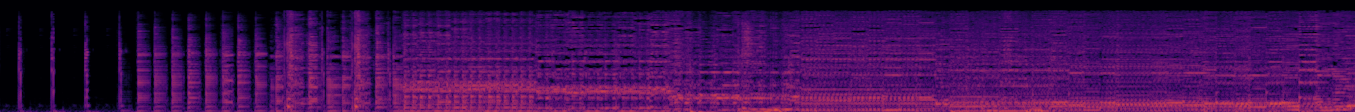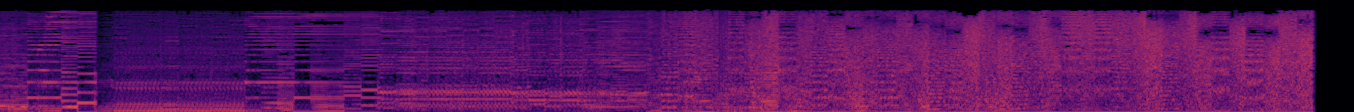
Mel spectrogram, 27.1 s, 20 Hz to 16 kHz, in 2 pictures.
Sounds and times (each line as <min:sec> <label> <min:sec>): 0:01.7 bass 0:17.2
